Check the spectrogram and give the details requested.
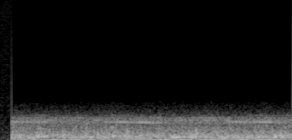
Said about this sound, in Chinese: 让他们更觉得奇怪的是，这个很像蓝鲸的声音，它的频率居然是五十二赫兹。因为根据理解，其实蓝鲸的频率一般都是在十到四十赫兹之间。给你们听听，我个人觉得五十二赫兹鲸鱼的歌声是非常非常美妙的。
